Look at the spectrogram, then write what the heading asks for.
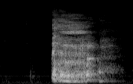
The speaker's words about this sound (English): I've got a cough. Have you? I hadn't noticed.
